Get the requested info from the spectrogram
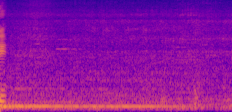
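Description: A steady low engine hum that fades away over about two seconds.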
